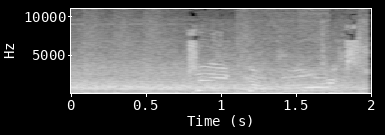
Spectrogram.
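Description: A play-by-play commentator's voice over arena crowd noise and background music, the voice coming in a little under a second in.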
